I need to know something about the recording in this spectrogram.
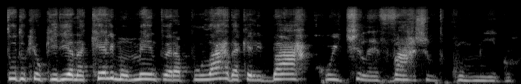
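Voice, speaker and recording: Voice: mid-range voice, moderate pace, slightly rough, close to an everyday voice. A performer with a Brazilian accent playing a valiant, devoted Trojan hero and father in a radio drama. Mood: tender, remorseful.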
